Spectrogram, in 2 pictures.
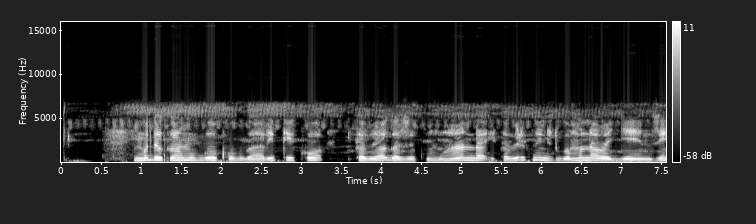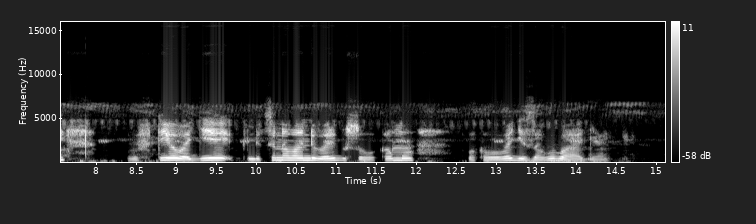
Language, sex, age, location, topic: Kinyarwanda, female, 18-24, Gakenke, government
